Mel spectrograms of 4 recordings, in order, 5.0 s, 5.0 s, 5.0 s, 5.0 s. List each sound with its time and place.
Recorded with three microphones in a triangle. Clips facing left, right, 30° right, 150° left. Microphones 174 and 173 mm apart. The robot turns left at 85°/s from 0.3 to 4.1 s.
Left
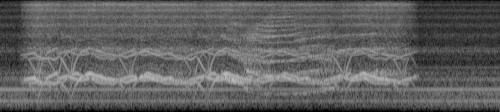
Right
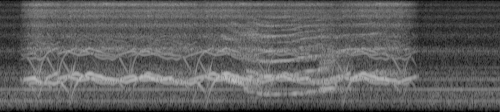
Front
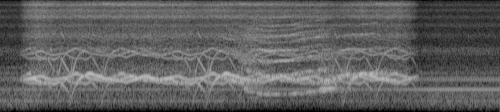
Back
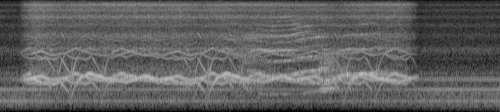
2.2 s a squeak: 5° right, 0.8 m; by 4.0 s 160° right, 0.8 m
